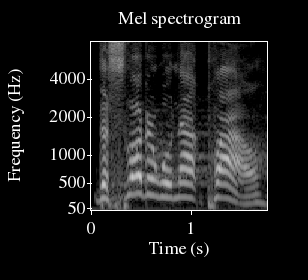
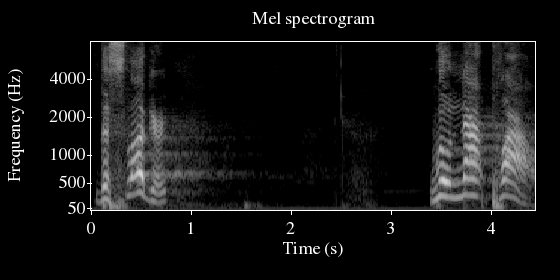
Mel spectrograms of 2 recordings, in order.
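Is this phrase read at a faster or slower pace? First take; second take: faster; slower. First: The phrase is read at a normal pace. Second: The phrase is read at a slower pace.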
